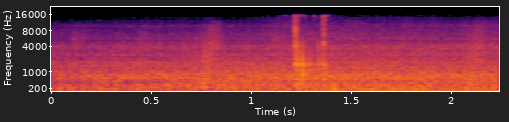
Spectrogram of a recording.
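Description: Low, steady rumble of motor traffic, with one brief, sharp sound a little past a second in.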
